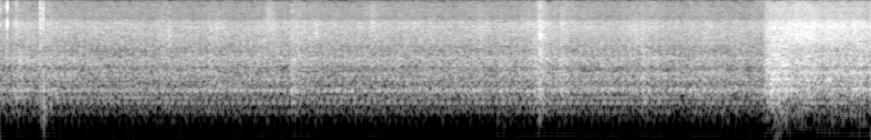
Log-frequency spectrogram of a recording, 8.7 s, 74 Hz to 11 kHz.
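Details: 2001 Audi A4 B5 AWM petrol engine at idle after a timing belt and accessories job. Light, fairly quick clicking runs through the steady idle; cause not identified.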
